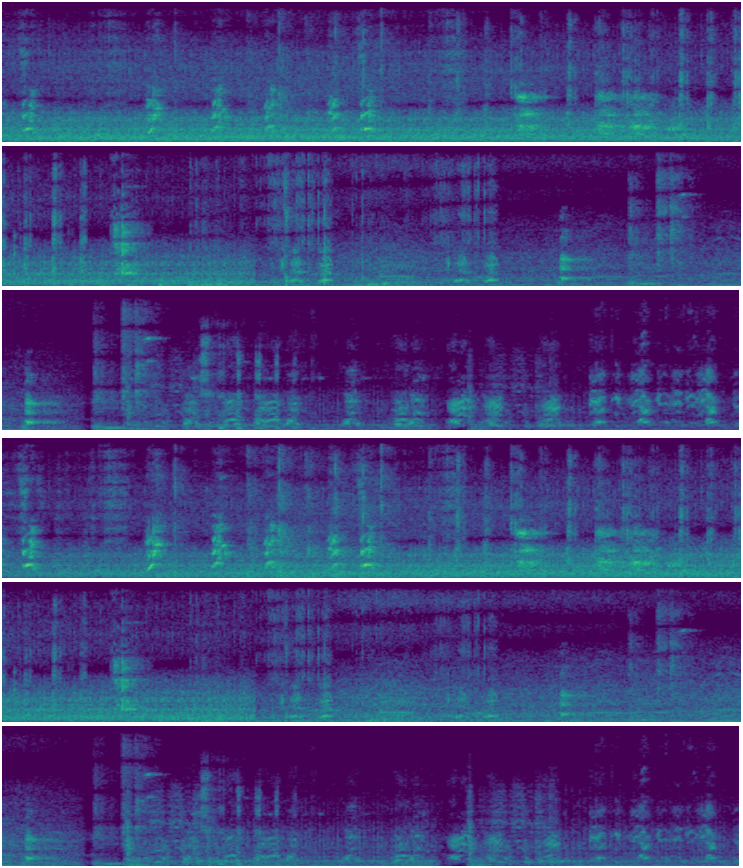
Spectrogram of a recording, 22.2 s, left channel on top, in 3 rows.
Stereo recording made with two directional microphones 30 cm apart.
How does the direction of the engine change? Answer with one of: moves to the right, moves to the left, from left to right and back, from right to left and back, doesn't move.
moves to the right.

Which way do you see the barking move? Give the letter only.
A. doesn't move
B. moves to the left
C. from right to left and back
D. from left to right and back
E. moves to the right
B.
